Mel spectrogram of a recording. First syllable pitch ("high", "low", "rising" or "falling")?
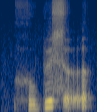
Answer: low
